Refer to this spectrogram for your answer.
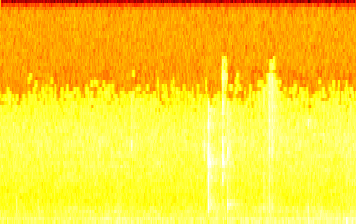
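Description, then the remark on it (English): A soft, steady fizzing hiss with a few small wet clicks and slurps midway as someone quietly sips sparkling water. No one talks. “This is sparkling water, by the way.”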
